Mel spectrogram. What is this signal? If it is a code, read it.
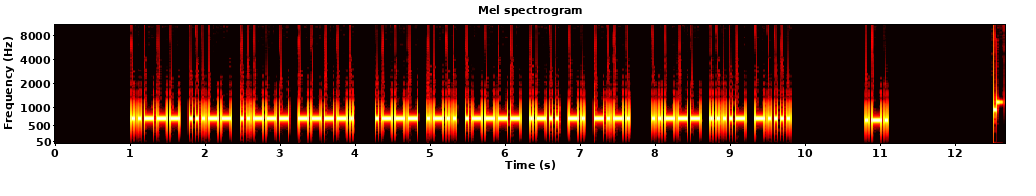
Morse code, heard as a keyed tone, about 28 wpm, 700 Hz. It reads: 2329 JL1LNC 246 R
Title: Worked All Europe DX Contest - QTC Exchange - 28wpm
